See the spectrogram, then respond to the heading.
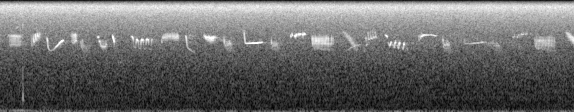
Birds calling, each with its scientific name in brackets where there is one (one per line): Eurasian Skylark (Alauda arvensis)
